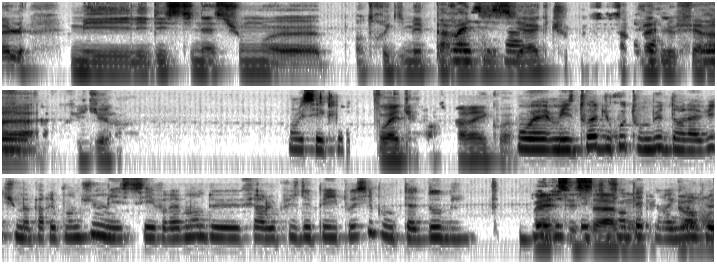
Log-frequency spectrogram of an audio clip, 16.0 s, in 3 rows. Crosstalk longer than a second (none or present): present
